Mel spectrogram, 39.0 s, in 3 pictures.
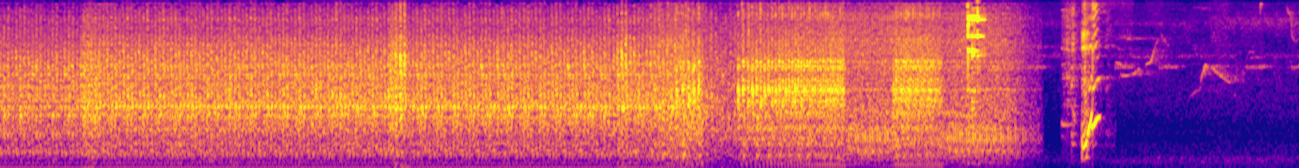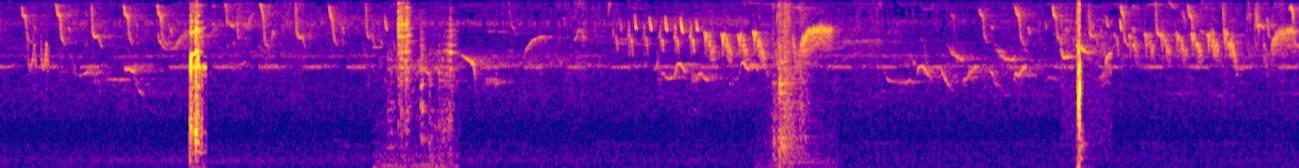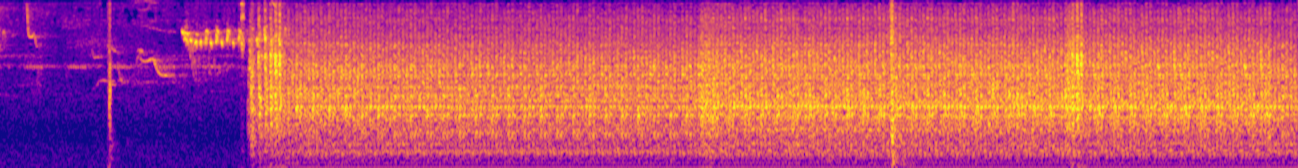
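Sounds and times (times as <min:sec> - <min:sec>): small diesel engine running: 0:00.0 - 0:10.4, 0:16.7 - 0:17.6, 0:20.5 - 0:21.4, 0:28.4 - 0:38.9
birds chirping: 0:09.7 - 0:28.7.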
